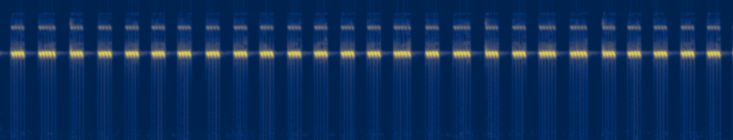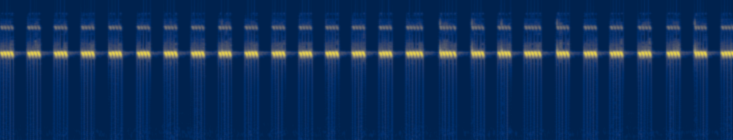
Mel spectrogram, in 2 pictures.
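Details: Steady, rhythmic cricket chirping from two insects: a long series of short, piercing chirps at an even pace of about four per second, clean and free of background noise.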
